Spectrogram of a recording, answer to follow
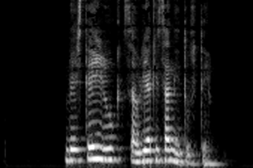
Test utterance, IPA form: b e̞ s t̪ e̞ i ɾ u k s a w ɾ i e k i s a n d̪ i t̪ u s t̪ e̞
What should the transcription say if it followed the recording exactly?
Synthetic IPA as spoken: b e̞ s t̪ e̞ i ɾ u k s a w ɾ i a k i s a n d̪ i t̪ u s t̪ e̞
